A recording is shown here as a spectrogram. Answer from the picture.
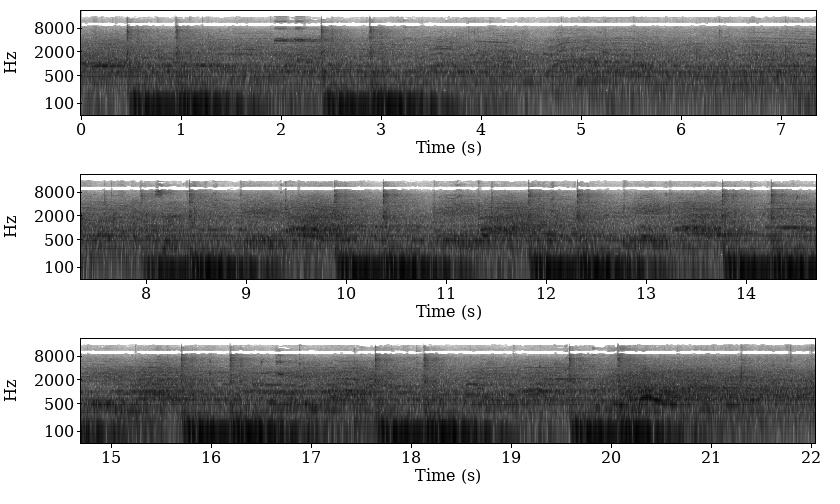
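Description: Arena crowd noise and chatter during live basketball play. Under it runs a deep repeating beat from the arena sound system, about one every two seconds, which drops out for a few seconds near the start. Short sharp knocks come through it, typical of the ball bouncing on the hardwood court.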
